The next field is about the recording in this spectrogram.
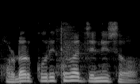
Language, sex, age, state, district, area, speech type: Odia, male, 18-30, Odisha, Koraput, urban, spontaneous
